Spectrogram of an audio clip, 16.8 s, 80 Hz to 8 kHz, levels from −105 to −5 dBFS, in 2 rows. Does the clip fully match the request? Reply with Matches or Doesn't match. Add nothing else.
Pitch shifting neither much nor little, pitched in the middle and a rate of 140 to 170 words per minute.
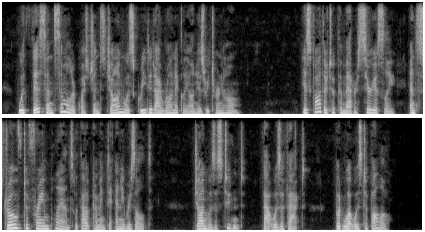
Matches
